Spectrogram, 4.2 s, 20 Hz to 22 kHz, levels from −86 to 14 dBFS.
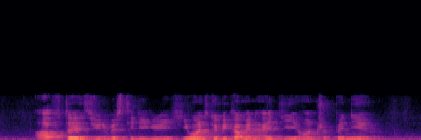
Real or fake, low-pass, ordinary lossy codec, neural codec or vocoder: real; 7.2 kHz; none; none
